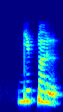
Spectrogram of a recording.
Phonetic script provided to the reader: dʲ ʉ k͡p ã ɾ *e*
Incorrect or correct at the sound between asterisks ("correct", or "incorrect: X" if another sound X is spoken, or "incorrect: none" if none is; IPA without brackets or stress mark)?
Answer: incorrect: ɨ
